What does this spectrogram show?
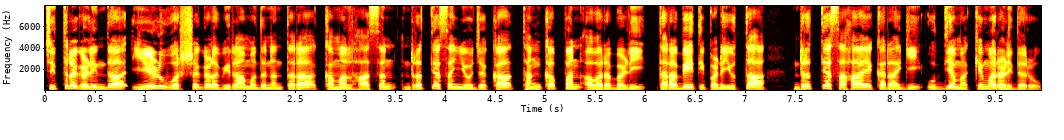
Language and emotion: Kannada, neutral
